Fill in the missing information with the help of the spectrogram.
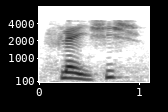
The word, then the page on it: fleischig: Bas-Rhin; Herrlisheim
